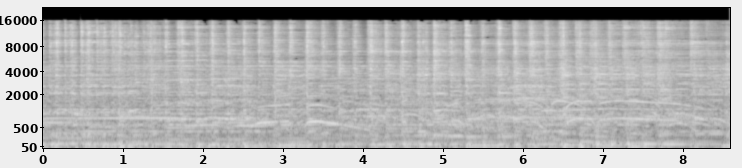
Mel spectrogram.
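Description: Bluegrass string band playing live: fiddle sliding between notes over strummed guitar and mandolin, with a steady low beat underneath. The fiddle's slides grow busier about three seconds in.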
